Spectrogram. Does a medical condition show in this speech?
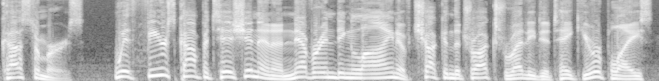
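No.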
